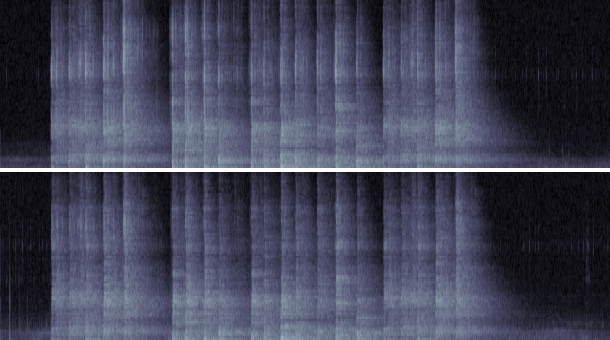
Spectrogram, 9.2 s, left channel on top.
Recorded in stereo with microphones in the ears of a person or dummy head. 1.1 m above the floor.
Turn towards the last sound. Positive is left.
turn(degrees=60)  # may be behind; listen again after turning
